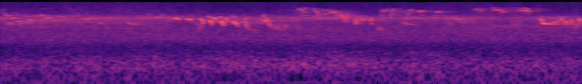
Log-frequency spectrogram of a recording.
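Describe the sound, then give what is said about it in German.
Several birds sing at once, their high, twittering phrases overlapping and tangling over a steady hiss of insects or a chorus, moderately loud with no one speaking. “Vor allem dieses Vermischen der einzelnen Strophen unterschiedlicher Individuen.”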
